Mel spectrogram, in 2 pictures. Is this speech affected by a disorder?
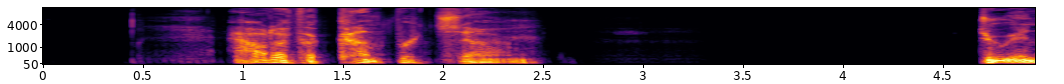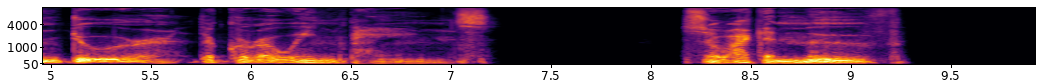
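Yes: partial laryngectomy from throat cancer; strangers ask if sick.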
